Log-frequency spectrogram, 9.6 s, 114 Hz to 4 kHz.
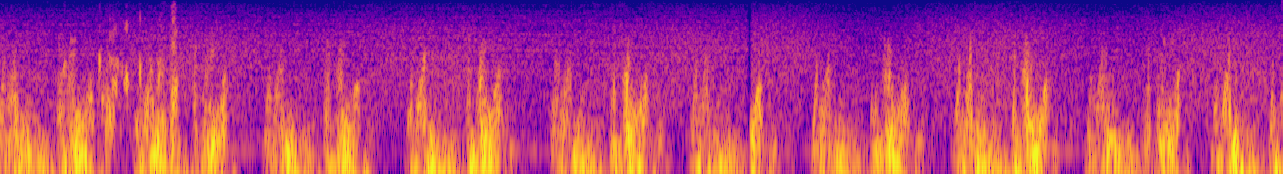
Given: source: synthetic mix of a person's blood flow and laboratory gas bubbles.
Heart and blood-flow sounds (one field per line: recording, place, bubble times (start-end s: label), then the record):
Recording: Doppler ultrasound of blood flow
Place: precordium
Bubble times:
0.48-0.52 s: bubbles
0.73-0.99 s: bubbles
1.04-1.09 s: bubbles
1.18-1.35 s: bubbles
From the record:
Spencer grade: 1 (occasional bubble signal discernible with the cardiac motion signal, with majority of cardiac periods free of bubbles)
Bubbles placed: anywhere in the cardiac cycle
